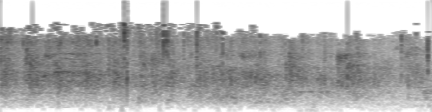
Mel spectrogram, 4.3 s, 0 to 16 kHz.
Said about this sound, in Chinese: 站起来讲，20岁以下的，我们给他们鼓掌，20岁以下的。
